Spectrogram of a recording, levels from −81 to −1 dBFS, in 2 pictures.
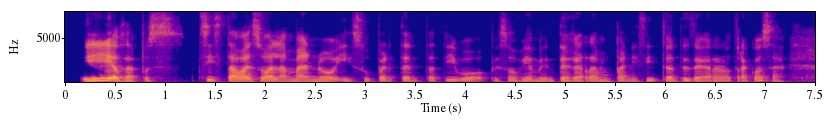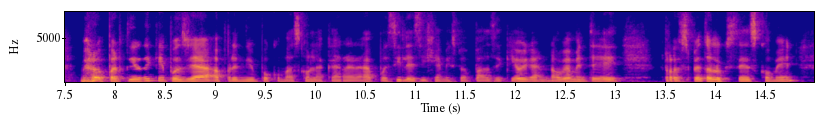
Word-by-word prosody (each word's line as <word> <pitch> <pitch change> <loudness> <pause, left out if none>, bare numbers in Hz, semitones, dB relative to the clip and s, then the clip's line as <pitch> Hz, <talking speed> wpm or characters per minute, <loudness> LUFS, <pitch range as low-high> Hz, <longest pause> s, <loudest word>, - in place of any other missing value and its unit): Sí, 220 +5 +10
o - - +8
sea, - - -1
pues, - - -5
si 170 - -1
estaba 170 +3 +4
eso 175 0 +1
a 165 - +6
la 160 0 0
mano 165 -1 0
y 150 -1 -6
supertentativo, 145 +2 -5
pues, 145 -2 -11
obviamente 150 +3 -4
agarraba 140 0 -2
1 140 0 -11
panecito 140 +1 -4
antes 145 -1 -3
de 140 - +1
agarrar 135 0 -3
otra 135 - -5
cosa. 240 +4 -3 0.4
Pero 195 - +6
a 185 - +3
partir 170 -2 +2
de 220 +2 -1
que, 205 -3 -3
pues, 160 -4 +1
ya 155 -2 +6
aprendí 145 0 -2
un 150 - -7
poco 180 +1 -8
más 130 - -4
con 155 -1 -7
la 140 - -8
carrera, 135 +6 -6
pues 130 -1 -7
sí 155 - -2
les 155 0 -2
dije 145 0 -8
a - - -12
mis 140 0 -13
papás 135 -1 -9
de - - -11
que: 160 - -5
"Oigan, 170 0 -1
obviamente 155 -3 -1 0.4
respeto 175 - +2
lo 180 - +5
que 170 - -10
ustedes 150 -3 -1
comen, 145 - -5
150 Hz, 210 wpm, -23 LUFS, 140-170 Hz, 0.4 s, Sí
